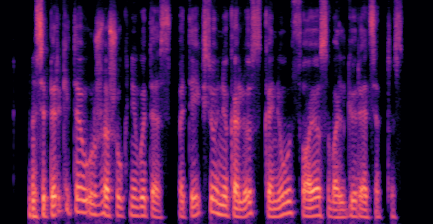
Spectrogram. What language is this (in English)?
Lithuanian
